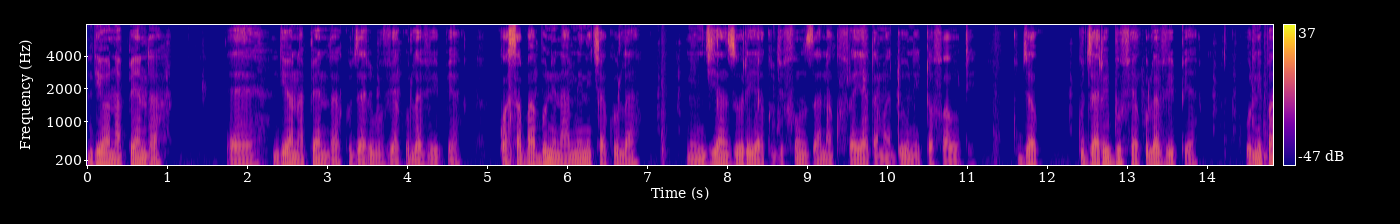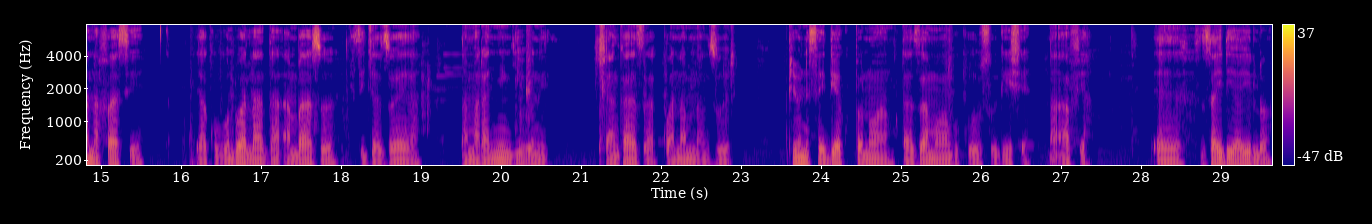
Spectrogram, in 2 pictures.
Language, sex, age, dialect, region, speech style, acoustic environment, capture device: Swahili, male, 18-24, Kenya - Nairobi Sheng-influenced, Kenya, relaxed, music, mobile / Linux / Chrome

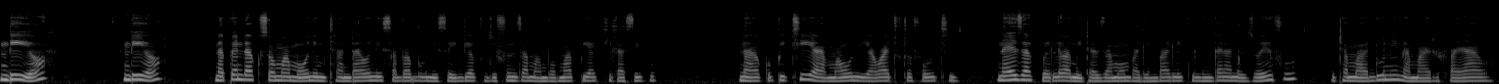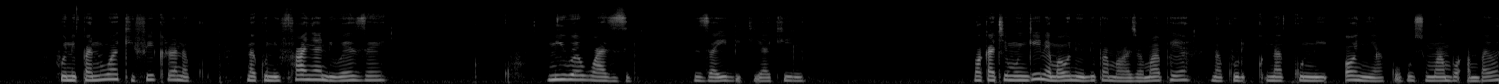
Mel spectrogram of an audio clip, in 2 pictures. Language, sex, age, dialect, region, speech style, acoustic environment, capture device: Swahili, female, 25-34, Kenya - Nairobi Sheng-influenced, Kenya, nervous, silence, desktop / Windows / Chrome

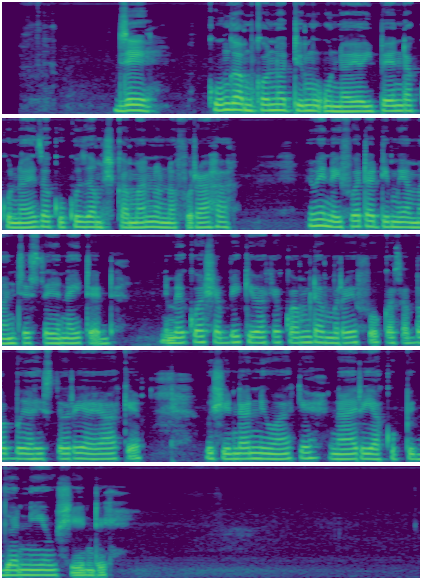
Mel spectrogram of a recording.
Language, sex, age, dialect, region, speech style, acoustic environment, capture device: Swahili, female, 25-34, Kenya - Nairobi Sheng-influenced, Kenya, relaxed, silence, mobile / Linux / Chrome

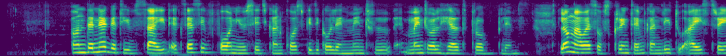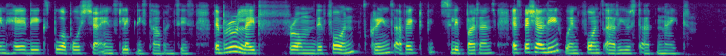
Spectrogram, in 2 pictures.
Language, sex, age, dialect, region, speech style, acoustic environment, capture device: Swahili, female, 18-24, Kenya - Mombasa, Kenya, relaxed; focused, silence, mobile / Linux / Chrome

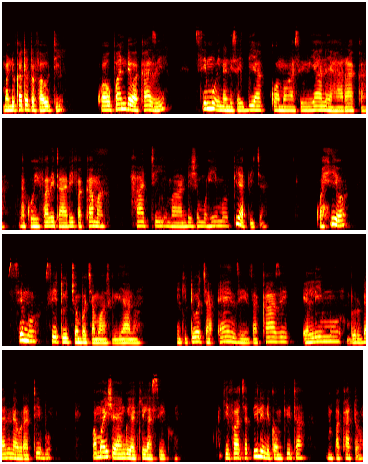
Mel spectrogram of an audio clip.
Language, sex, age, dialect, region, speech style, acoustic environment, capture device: Swahili, male, 18-24, Kenya - Nairobi Sheng-influenced, Kenya, relaxed, silence, desktop / Windows / Chrome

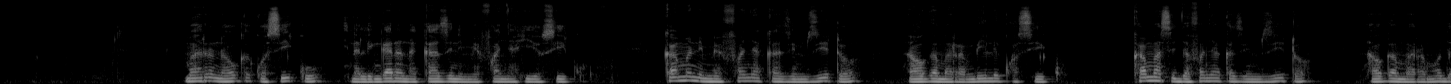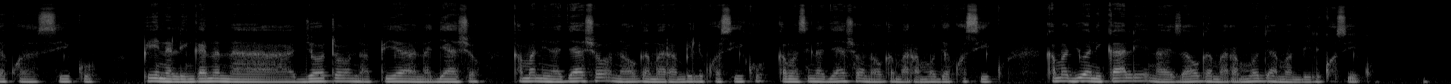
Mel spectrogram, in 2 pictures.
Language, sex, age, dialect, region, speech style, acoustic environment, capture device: Swahili, male, 25-34, Kenya - Nairobi Sheng-influenced, Kenya, relaxed, silence, desktop / Windows / Chrome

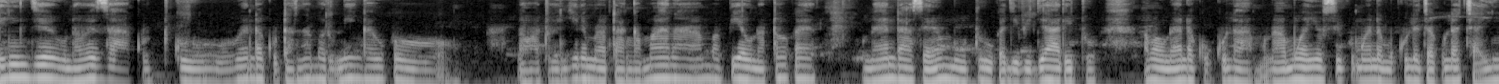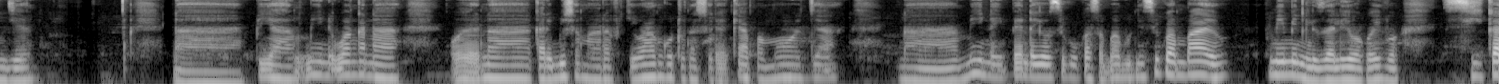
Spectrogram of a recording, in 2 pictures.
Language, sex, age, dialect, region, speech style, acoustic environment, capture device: Swahili, male, 25-34, Kenya - Nairobi Sheng-influenced, Kenya, relaxed; happy; excited, silence, desktop / Linux / Chrome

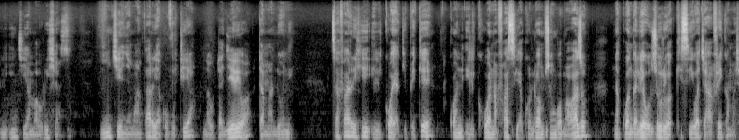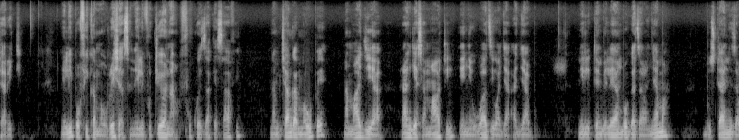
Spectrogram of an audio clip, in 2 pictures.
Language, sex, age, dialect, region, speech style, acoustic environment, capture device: Swahili, male, 25-34, Kenya - Nairobi Sheng-influenced, Kenya, relaxed; happy, nature; silence, mobile / Linux / Chrome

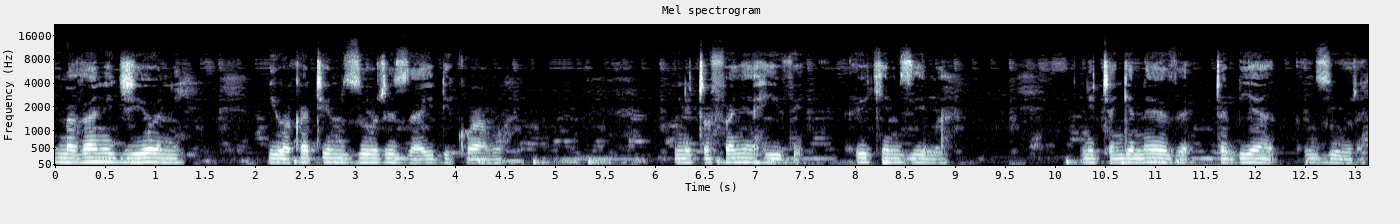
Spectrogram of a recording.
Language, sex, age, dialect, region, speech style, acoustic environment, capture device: Swahili, male, 18-24, Kenya - Nairobi Sheng-influenced, Kenya, relaxed; happy, silence, mobile / Linux / Chrome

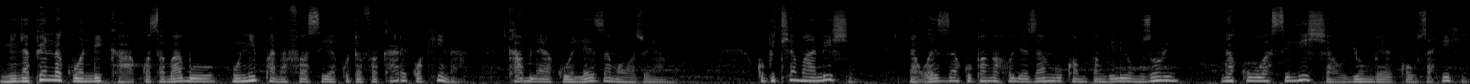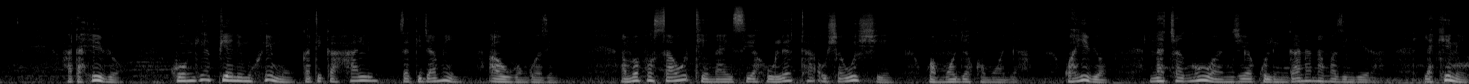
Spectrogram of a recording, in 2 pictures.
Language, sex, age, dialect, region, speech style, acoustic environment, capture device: Swahili, male, 18-24, Kenya - Mombasa, Kenya, focused, silence, desktop / Windows / Chrome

